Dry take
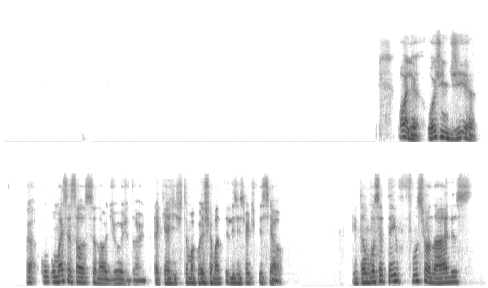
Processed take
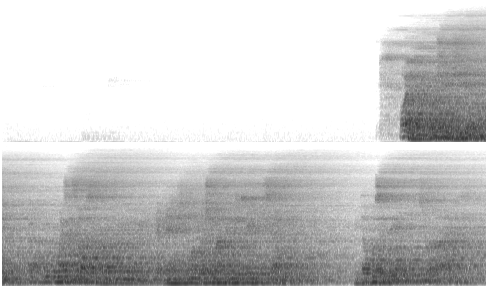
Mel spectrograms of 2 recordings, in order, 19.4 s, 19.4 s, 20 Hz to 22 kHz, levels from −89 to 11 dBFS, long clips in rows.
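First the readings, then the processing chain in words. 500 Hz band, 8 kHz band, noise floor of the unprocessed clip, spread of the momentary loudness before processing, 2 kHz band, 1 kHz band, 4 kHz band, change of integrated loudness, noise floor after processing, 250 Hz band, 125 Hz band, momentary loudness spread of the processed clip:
+8.5 dB, +9.0 dB, -81 dBFS, 10 LU, +9.5 dB, +10.5 dB, +8.5 dB, +8.5 dB, -79 dBFS, +9.0 dB, +8.5 dB, 10 LU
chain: ending faded out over 2.84 s; shimmer reverb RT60 3.8 s, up +7 st, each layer -8 dB, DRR -11.5 dB; gain -3 dB

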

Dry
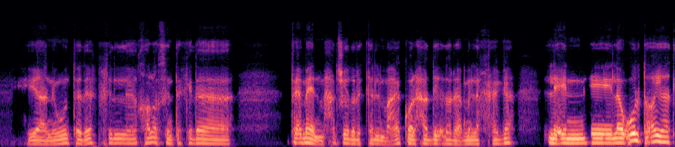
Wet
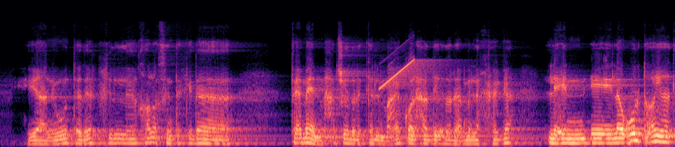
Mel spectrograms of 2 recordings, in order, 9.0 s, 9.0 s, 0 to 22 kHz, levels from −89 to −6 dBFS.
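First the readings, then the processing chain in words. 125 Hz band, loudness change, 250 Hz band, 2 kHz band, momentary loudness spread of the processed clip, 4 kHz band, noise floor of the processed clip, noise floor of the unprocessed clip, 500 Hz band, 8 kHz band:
+3.0 dB, +2.5 dB, +2.0 dB, +3.5 dB, 11 LU, +11.0 dB, -48 dBFS, -58 dBFS, +2.5 dB, n/a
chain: painted sound rise, 5.05–5.53, 1800–4200 Hz -26 dBFS; FDN reverb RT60 1.6 s, low-frequency decay 1.55×, high-frequency decay 0.95×, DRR 10 dB; added harmonics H 6 -32 dB, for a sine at -3.5 dBFS; gain +2 dB

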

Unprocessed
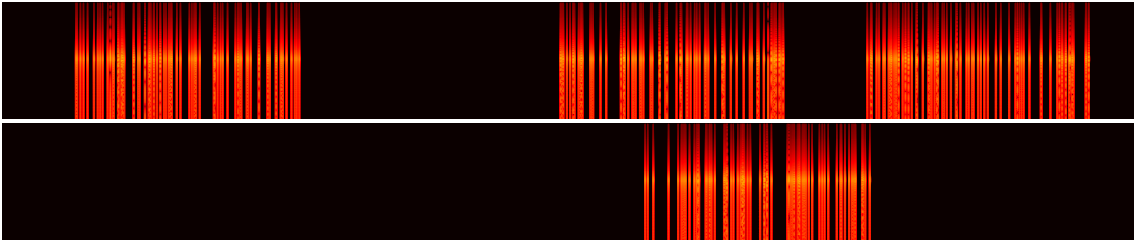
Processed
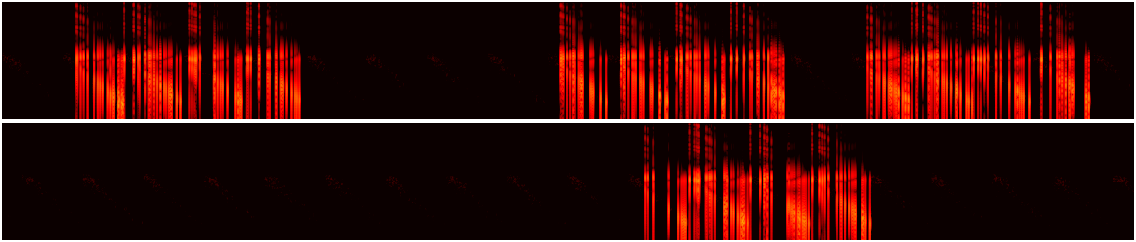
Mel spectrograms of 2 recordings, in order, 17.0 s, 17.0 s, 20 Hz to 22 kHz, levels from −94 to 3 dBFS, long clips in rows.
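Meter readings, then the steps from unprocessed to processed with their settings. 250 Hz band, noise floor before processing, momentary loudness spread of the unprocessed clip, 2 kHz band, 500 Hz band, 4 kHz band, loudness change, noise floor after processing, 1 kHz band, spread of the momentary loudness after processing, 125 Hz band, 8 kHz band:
-4.5 dB, -84 dBFS, 6 LU, -9.5 dB, +0.5 dB, -10.0 dB, -8.5 dB, under -85 dBFS, 0.0 dB, 7 LU, -6.0 dB, -14.0 dB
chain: LFO low-pass saw down 2.2 Hz 590–3900 Hz; wavefolder -24 dBFS; resonant high shelf 4300 Hz -11 dB, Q 3

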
